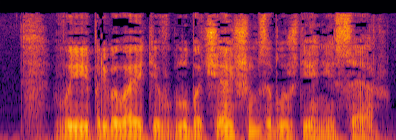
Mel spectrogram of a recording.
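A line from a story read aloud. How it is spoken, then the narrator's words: Calm, dignified speech. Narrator (Russian): спокойно и с достоинством произнес Флайн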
